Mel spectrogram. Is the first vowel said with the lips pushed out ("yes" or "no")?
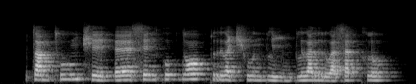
no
